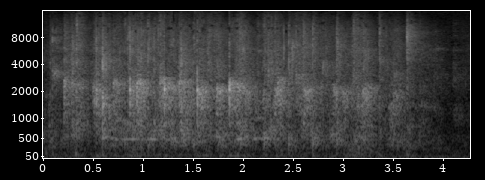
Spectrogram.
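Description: The audience of a talk titled Gigafunk, Freifunk ins Gigabit-Zeitalter applauds steadily for a few seconds to welcome the speaker, a dense wash of many hands clapping at once that holds at a fairly even level before tapering off at the end. Nobody speaks.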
